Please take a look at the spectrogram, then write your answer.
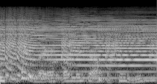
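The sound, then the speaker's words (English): A loud, sustained air horn blares continuously with a harsh, buzzing tone, layered like several horns sounding at once, filling the whole moment with no talking. “Okay, hope drop some horns for him.”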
